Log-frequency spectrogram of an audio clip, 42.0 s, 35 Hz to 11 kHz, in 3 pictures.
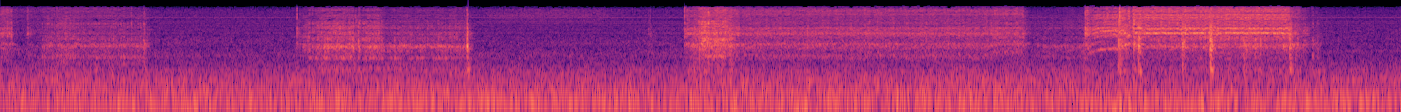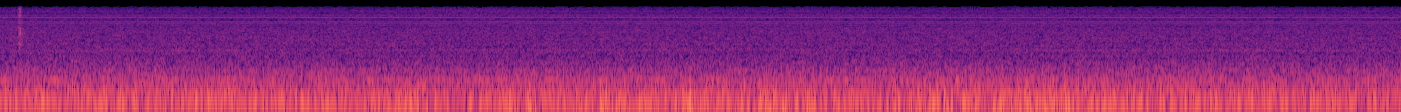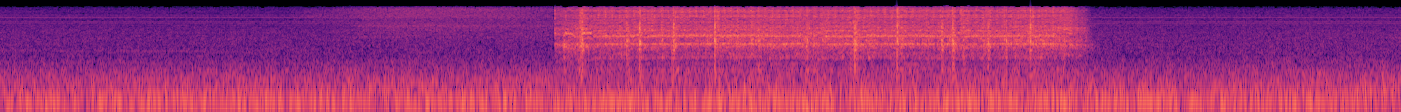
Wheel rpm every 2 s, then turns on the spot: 20, 10, 0, 30, 80, 80, 90, 0, 0, 0, 0, 0, 0, 0, 0, 0, 10, 130, 130, 60, 0.
0-2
